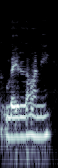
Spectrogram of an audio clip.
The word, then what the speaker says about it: Leilani: might be right Macho her name sounds like lay like the lay around your neck Leilani like if you think about the Hawaiian glaze that's how her name's pronounced Leilani oh it's a pretty name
